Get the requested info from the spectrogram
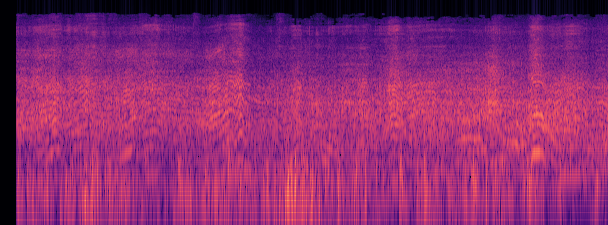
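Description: A pack of radio-controlled nitro sprint cars racing around a small paved oval, their small two-stroke glow engines running at high revs. Several high-pitched engine whines overlap, sliding up and down in pitch as the cars pass.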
